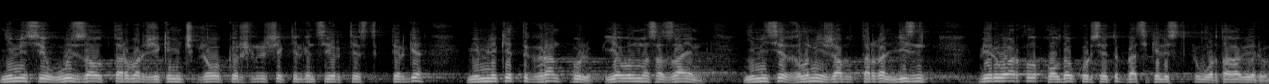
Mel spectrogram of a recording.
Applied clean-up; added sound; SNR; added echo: none; none; none; none.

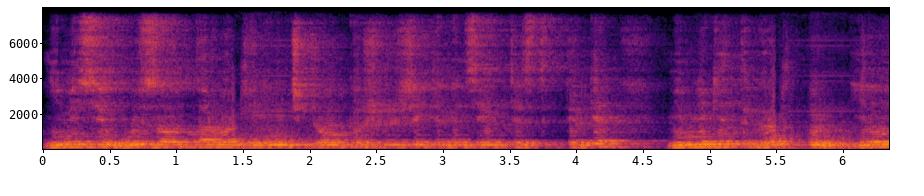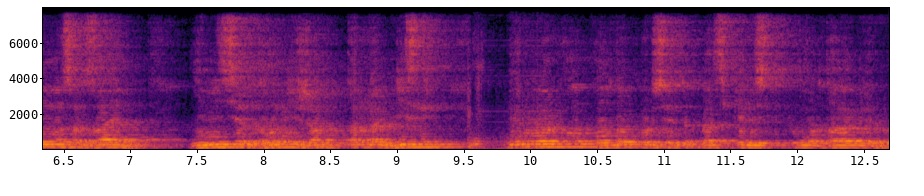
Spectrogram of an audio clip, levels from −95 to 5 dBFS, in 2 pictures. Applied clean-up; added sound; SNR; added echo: neural separator model SepFormer DNS4.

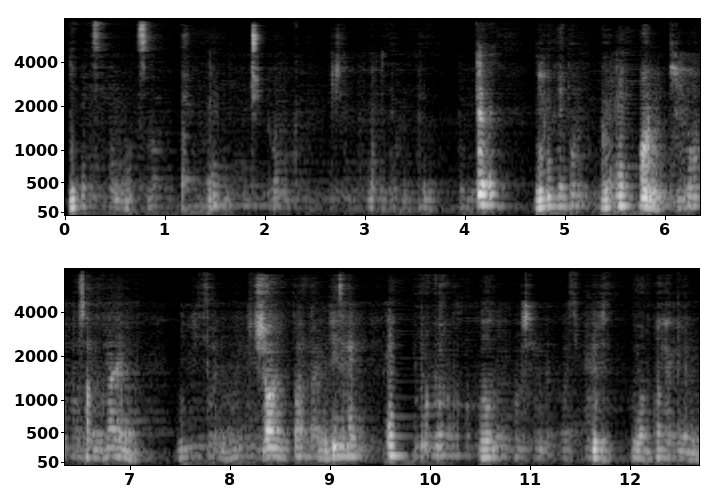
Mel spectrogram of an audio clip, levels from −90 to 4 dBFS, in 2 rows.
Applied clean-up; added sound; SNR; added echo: neural mask model DeepFilterNet 3.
